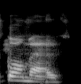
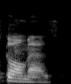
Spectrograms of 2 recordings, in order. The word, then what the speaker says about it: Gomes: How do we pronounce it, Charles? Bob, it's Gomez, Charles Gomez.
